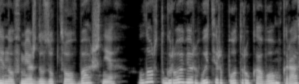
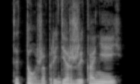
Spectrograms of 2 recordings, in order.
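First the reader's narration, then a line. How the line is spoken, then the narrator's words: Gruff mutter. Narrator (Russian): буркнул Нэш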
